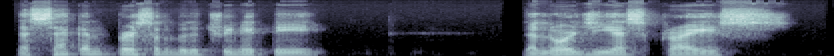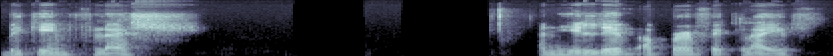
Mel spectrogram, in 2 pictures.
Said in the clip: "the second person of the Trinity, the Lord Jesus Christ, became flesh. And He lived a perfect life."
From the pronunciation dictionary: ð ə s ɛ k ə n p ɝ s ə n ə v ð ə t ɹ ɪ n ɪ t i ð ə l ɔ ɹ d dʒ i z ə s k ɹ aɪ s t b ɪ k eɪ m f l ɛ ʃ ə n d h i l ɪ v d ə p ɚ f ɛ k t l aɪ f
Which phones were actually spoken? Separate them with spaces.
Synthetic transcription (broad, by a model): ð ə s ɛ k ə n p ɝ s ə n ə v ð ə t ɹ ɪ n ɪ t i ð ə l ɔ ɹ d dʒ i s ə s k ɹ aɪ s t b ɪ k eɪ m f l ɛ ʃ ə n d h i l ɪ v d ə p ɚ f ɛ k t l aɪ f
